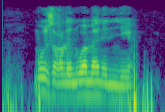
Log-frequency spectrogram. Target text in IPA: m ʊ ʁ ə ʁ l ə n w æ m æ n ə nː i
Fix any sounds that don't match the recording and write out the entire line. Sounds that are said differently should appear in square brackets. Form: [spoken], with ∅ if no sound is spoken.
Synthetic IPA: m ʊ [z] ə ʁ l ə n w æ m æ n ə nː i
